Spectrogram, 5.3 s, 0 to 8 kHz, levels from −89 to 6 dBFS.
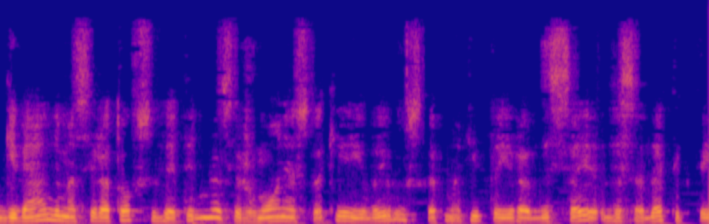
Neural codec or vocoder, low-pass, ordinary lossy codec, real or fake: none; 7.2 kHz; AAC, 32 kbps; real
